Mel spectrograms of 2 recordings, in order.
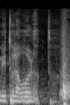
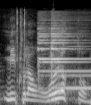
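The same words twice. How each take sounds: First: Low, soft quoted word from God; quiet assurance. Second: Slow, firm weight on ओळखतो; emphatic repeat. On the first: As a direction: say it softly and low. First take, said quietly. (हळू, खालच्या आवाजात) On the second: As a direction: stress and stretch ओळखतो. मी म्हटलं. (ओळखतो वर जोर देऊन, लांबवून) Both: Acted.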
